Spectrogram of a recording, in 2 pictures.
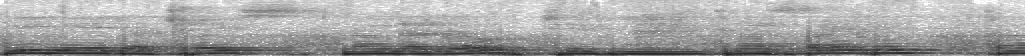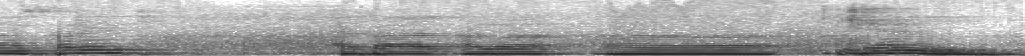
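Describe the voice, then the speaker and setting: Very slow speech with very even loudness and ordinary pitch variation, set against noticeable background noise and audible room echo. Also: man, fairly high pitch for a man. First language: Japanese. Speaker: business executive. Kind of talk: keynote presentation. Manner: halting, many fillers.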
